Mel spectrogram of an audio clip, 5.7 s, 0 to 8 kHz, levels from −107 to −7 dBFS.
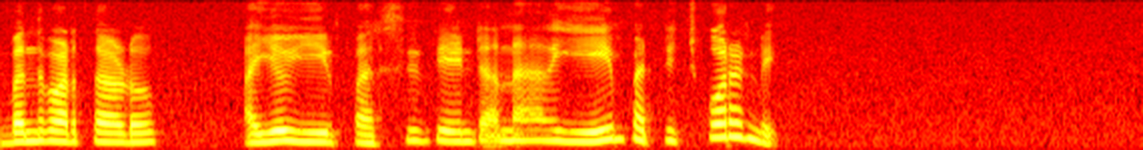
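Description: No technical faults can be heard in this speech, which has passed through a call's microphone processing with nothing above 8 kHz.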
